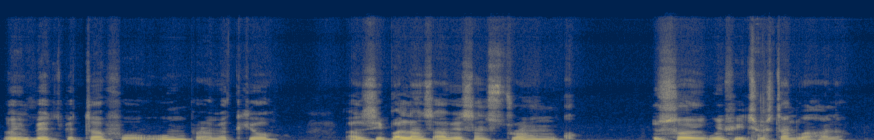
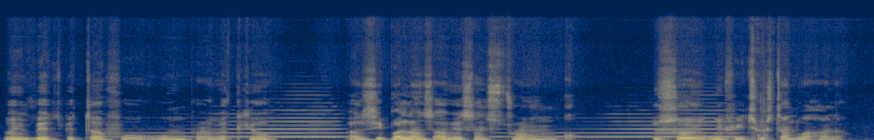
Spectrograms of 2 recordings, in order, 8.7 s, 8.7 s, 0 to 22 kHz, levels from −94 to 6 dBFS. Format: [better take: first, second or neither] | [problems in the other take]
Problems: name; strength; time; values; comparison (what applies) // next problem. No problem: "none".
first | background sound (Wind instrument, woodwind instrument); 14 dB below the speech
